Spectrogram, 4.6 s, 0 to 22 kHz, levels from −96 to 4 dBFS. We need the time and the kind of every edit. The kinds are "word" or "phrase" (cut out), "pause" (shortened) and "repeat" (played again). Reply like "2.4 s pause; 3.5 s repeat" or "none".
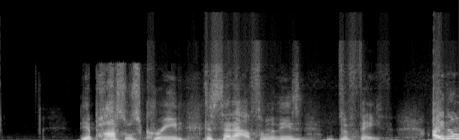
2.0 s word; 3.4 s phrase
